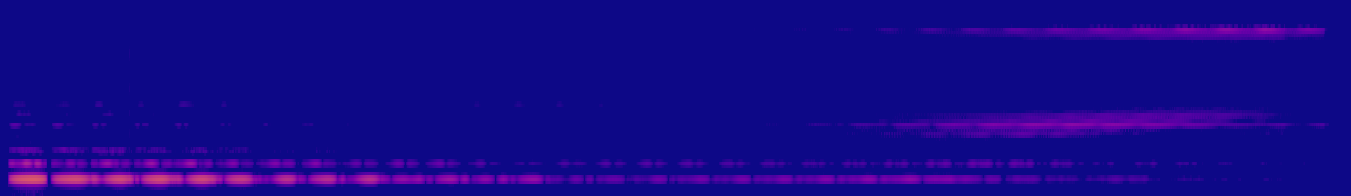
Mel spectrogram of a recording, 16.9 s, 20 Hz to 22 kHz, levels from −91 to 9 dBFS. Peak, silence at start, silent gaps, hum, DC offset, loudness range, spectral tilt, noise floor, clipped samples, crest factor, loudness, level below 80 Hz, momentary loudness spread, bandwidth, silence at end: -36 dBFS; 0.1 s; none; none; under 0.1%; 16 LU; -4 dB/octave; -80 dBFS; under 0.1%; 18 dB; -52 LUFS; under -90 dBFS; 21 LU; 13 kHz; 0.35 s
